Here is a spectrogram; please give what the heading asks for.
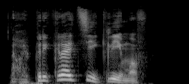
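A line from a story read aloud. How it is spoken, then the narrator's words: Guffawing. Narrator (Russian): Варя захохотала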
